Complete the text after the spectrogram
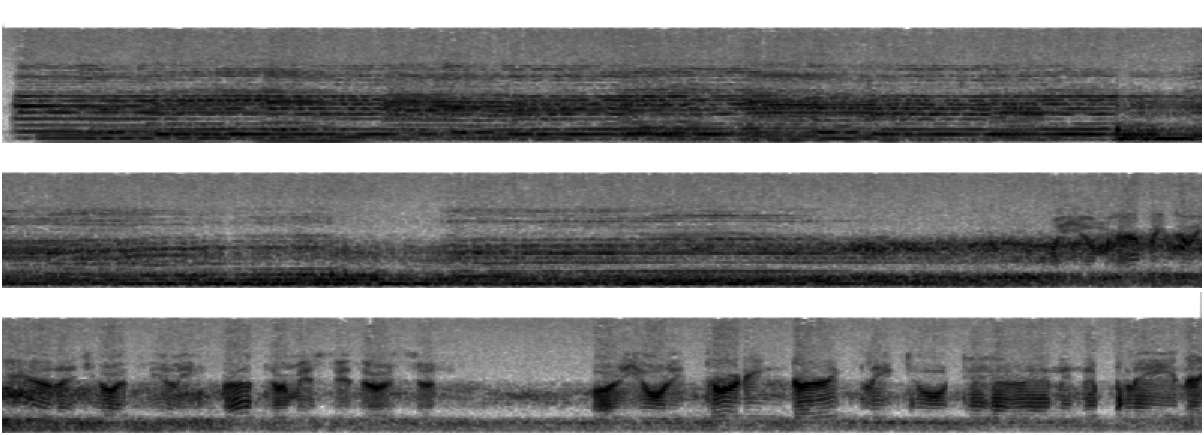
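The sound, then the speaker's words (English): A steady, low airplane engine drones continuously in flight, its hum filling the background while a man begins talking over it partway through. “Are you returning directly to Tehran in the plane I sent for you?”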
